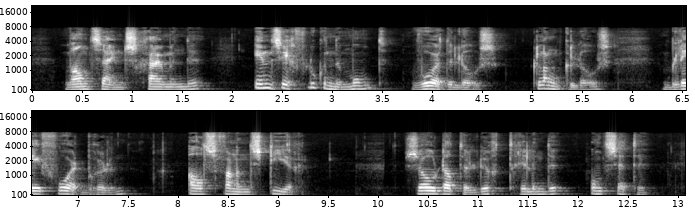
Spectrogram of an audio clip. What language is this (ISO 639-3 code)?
nld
